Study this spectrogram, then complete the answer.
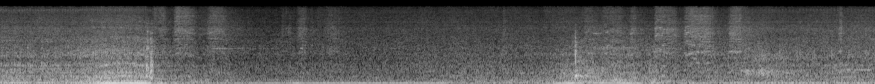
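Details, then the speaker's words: Ford Ranger 3.2 with only 42,000 km, engine running low while the front suspension gives harsh creaks and squeaks; diagnosis finds a worn, burst shock absorber bushing. "Que barulho sinistro na suspensão dessa Ranger Pois é vamos fazer agora um diagnóstico aqui vamos ver da onde tá vindo esse barulho"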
